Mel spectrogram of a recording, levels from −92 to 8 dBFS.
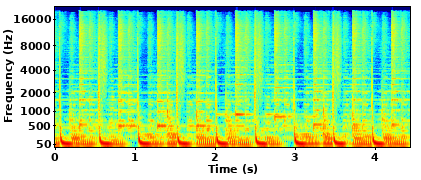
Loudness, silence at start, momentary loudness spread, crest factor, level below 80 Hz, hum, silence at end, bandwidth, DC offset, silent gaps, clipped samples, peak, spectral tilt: -10 LUFS; 0 s; 2 LU; 8 dB; -10 dBFS; none; 0 s; over 20 kHz; under 0.1%; none; under 0.1%; 0 dBFS; -4.5 dB/octave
